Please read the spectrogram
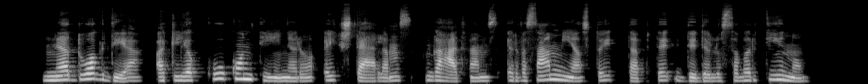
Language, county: Lithuanian, Šiauliai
